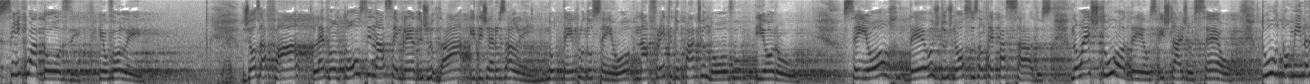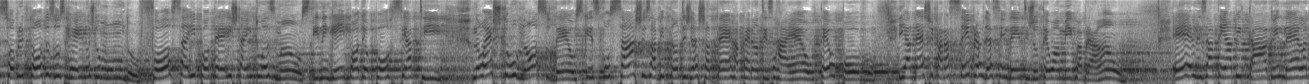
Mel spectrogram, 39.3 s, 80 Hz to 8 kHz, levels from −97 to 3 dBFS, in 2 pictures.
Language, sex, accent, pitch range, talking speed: Portuguese, female, Brazilian, 290-360 Hz, 145 wpm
